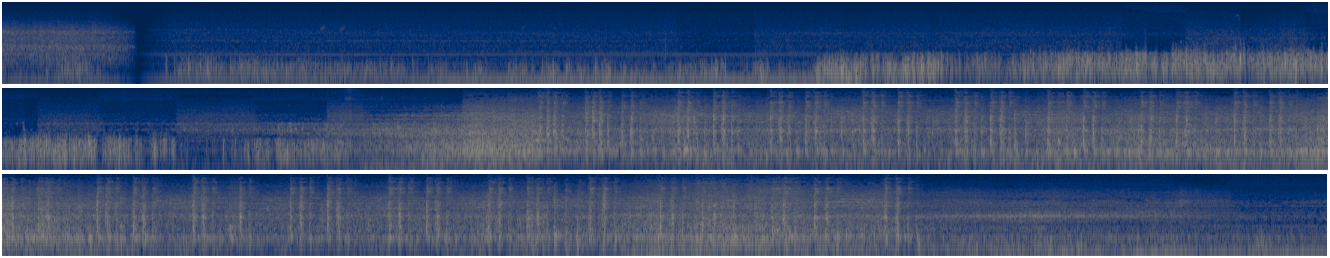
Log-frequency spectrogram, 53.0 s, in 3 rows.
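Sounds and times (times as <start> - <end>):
train passing at speed: 0.0 - 4.1, 15.6 - 53.0
train wheels clicking over rail joints: 22.8 - 47.7.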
